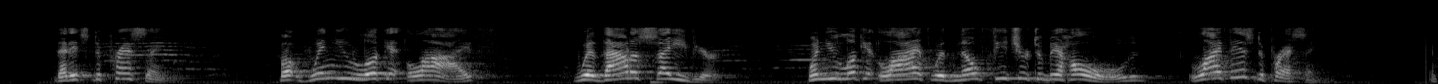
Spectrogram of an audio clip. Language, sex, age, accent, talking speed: English, male, 50-69, American, 110 wpm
